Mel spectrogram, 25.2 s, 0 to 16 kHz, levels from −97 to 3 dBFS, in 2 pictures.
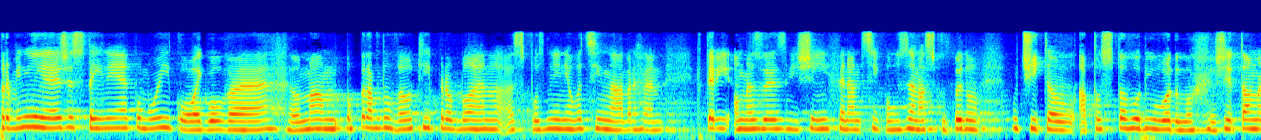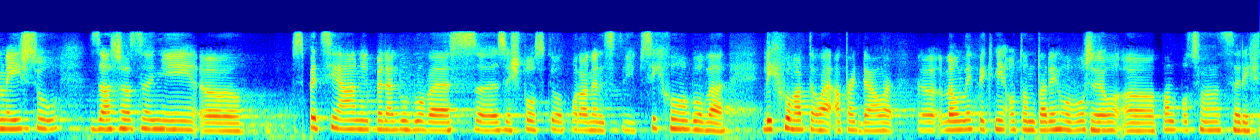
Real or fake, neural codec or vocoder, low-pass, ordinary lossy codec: fake; codec, 16 kHz, 1 kbps, X-Codec, HuBERT features, trained on balanced general audio; 7.2 kHz; MP3, 64 kbps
